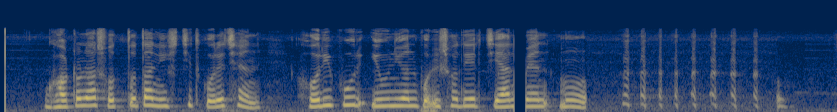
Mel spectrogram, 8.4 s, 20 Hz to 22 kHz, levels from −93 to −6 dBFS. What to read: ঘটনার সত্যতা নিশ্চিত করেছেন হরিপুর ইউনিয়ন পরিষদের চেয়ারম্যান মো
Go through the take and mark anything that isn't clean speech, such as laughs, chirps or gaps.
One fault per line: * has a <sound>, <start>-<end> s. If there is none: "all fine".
* has a dropout, 5.1-5.3 s
* has a laugh, 6.2-7.7 s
